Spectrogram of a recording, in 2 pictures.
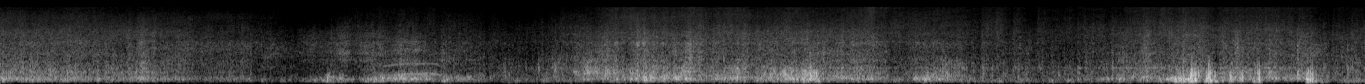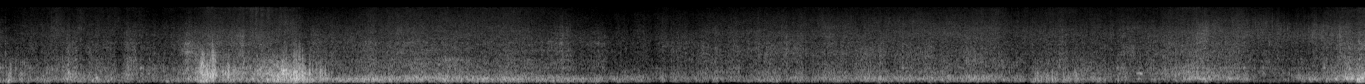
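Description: Wind rushing over the microphone and snowboards sliding and scraping on snow, with louder surges about twelve and sixteen seconds in.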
